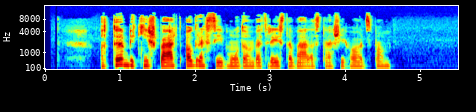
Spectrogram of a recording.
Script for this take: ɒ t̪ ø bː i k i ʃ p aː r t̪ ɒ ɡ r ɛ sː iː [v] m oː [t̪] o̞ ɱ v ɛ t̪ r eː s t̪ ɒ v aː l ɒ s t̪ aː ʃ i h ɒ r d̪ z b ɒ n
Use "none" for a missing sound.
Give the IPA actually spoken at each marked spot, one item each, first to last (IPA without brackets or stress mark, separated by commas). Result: v, d̪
